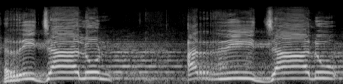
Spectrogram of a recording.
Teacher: را کے نیچے زیر ہے تو را باریک پڑھا جا رہا ہے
